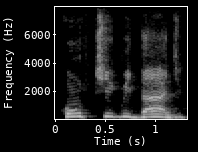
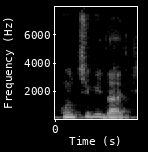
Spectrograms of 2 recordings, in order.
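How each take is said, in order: First: "Contiguidade" said very slowly, every syllable clear; slow careful pronunciation. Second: Said in the usual way. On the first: Shown as a demonstration. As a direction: spell out "Contiguidade" by sound. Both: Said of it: "Perceba que a pronúncia não mudou?".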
